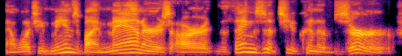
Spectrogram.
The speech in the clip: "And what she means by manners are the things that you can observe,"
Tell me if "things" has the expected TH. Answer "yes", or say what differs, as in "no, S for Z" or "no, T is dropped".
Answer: yes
